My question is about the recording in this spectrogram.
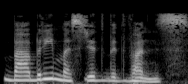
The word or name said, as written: विध्वंस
